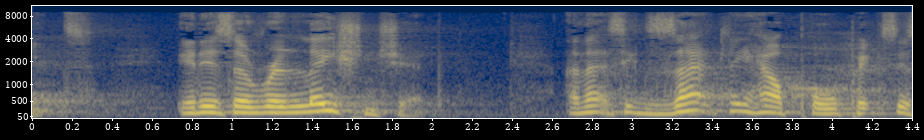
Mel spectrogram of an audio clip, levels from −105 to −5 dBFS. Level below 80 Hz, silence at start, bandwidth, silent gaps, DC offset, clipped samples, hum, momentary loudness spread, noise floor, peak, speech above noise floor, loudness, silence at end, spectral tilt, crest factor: -64 dBFS; 0 s; 9.4 kHz; none; under 0.1%; under 0.1%; none; 17 LU; -61 dBFS; -8 dBFS; 37 dB; -25 LUFS; 0 s; -6.5 dB/octave; 18 dB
